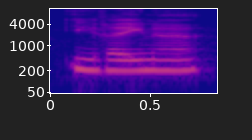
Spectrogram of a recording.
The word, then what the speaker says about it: Irene: but I was like, if you want to know how they would be pronounced in Dutch, it would be Juliana, Beatrix, Irene, and Margriet.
